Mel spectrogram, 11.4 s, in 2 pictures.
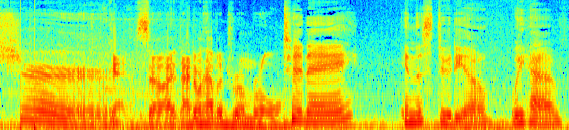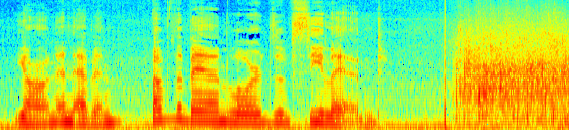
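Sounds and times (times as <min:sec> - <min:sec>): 
speech: 0:00.2 - 0:09.6
polite applause: 0:10.2 - 0:11.3.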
